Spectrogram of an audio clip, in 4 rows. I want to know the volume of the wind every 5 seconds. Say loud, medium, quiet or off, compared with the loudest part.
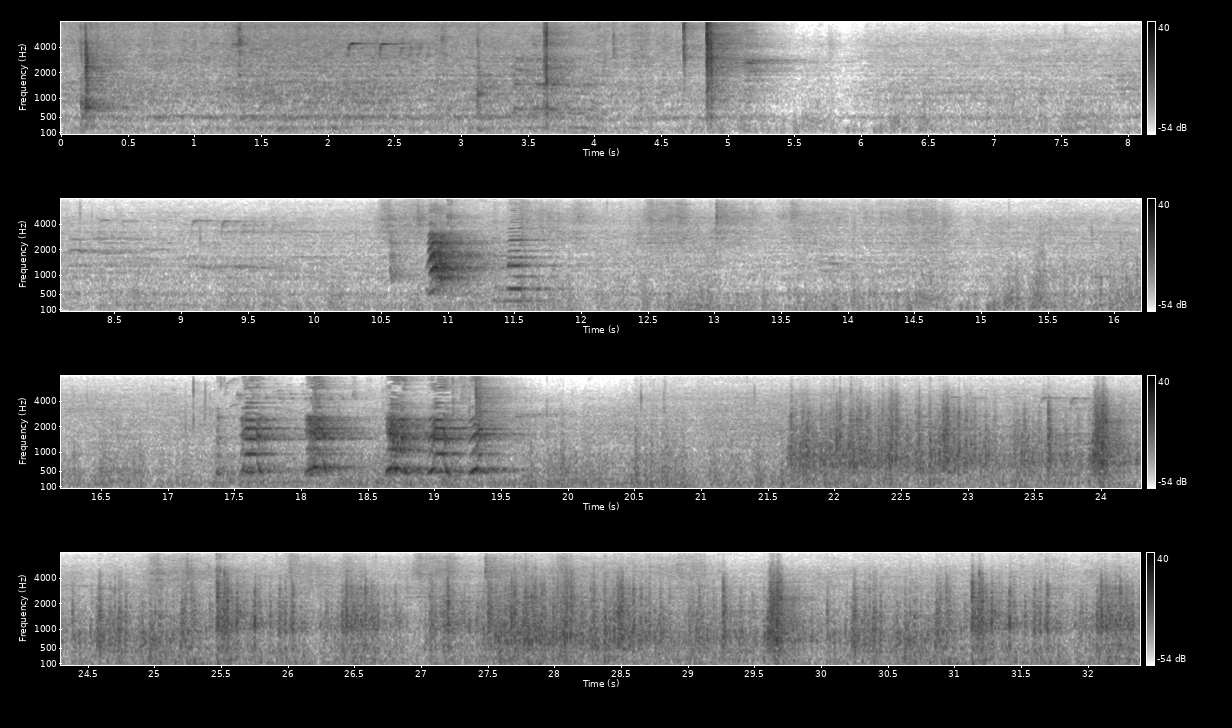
quiet, quiet, quiet, medium, loud, loud, loud.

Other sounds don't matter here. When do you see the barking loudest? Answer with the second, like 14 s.
19 s.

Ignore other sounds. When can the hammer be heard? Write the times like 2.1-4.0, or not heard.
not heard.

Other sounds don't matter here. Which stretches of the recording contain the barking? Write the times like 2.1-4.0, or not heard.
10.6-11.6, 17.4-19.4.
